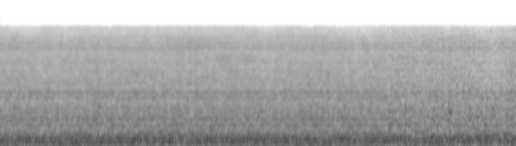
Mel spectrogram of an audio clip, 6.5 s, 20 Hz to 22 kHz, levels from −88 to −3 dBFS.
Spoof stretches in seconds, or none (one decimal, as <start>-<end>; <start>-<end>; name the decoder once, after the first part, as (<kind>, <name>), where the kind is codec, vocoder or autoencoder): 0.0-4.8 (vocoder, Vocos)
